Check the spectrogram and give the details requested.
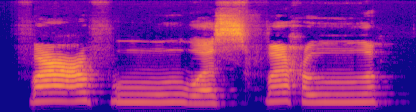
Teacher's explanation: تو یہاں واؤ مدہ ہو رہا ہے، اسے بھی دو حرکت کے برابر کھینچ کے پڑھیں گے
